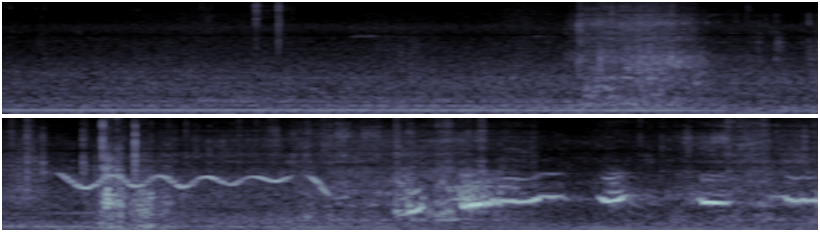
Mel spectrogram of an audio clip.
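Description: A mouth-made police siren imitation: a high whistled warble rising and falling rapidly for about a second, then lower wavering siren-like tones.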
